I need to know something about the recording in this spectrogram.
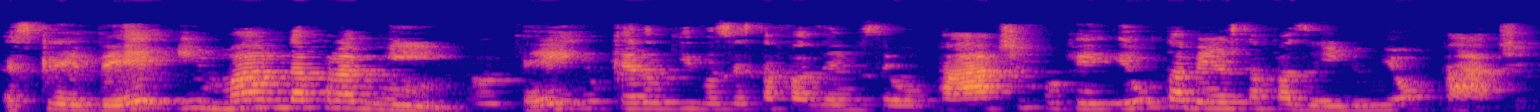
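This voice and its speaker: Male online English teacher, English-accented Portuguese as a non-native speaker, unhurried and emphatic, roomy echo. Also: high voice, fairly bright tone. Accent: English-speaker's foreign accent in Portuguese. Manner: repetitive, emphatic, often checking with "okay?". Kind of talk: informal lesson mixing English and Portuguese. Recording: echoey room, dull muffled sound.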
